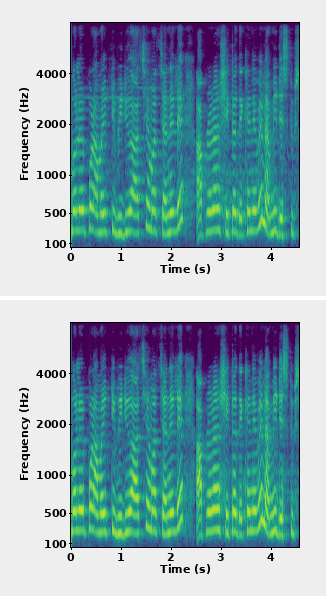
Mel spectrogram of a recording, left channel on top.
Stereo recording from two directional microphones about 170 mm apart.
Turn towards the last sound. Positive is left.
turn(degrees=-15)  # may be behind; listen again after turning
